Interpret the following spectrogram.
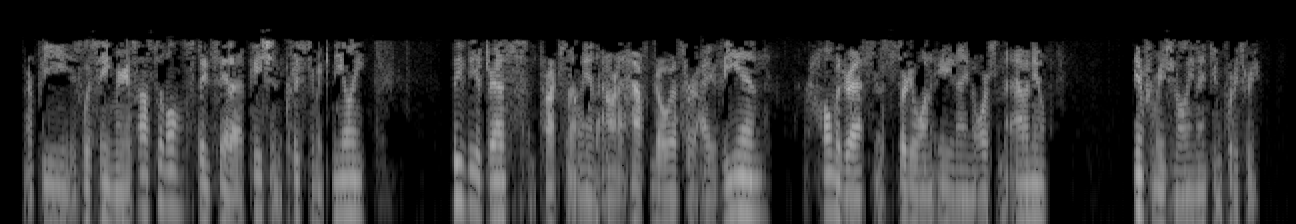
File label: Sheriff Dispatch, scanner; Mesa County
